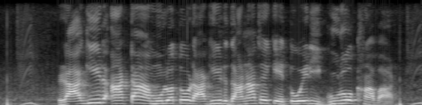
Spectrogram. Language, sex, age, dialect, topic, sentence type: Bengali, male, 46-50, Standard Colloquial, agriculture, statement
